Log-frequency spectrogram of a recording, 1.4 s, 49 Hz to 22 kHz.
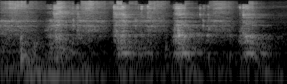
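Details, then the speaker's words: Troy-Bilt 28-inch snowblower that wouldn't start, carburetor cleaned and refitted, key in run: four evenly spaced squishy primer bulb pushes, fuel audibly moving; primer feeding gas properly. "I can hear and see gas."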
